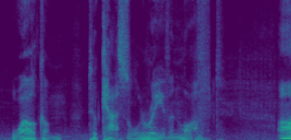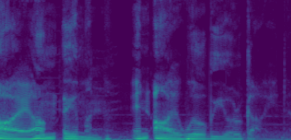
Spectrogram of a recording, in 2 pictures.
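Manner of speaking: low, deep character voice in deepest register. Game master voicing Aemon, guide welcoming players to Castle Ravenloft: lower voice for Aemon. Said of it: "I will pick another lower voice for him".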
